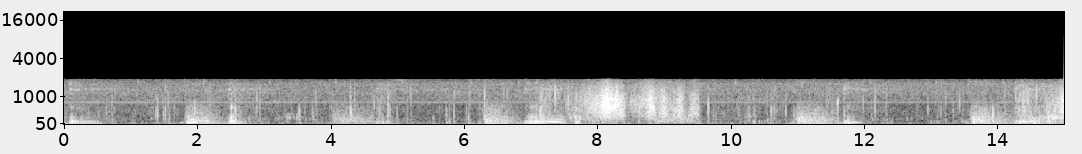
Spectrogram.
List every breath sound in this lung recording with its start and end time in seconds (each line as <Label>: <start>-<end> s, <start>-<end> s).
Inhalation: 1.78-2.41 s, 3.95-4.57 s, 6.26-6.81 s, 10.99-11.65 s, 13.59-14.27 s
Exhalation: 2.41-2.96 s, 4.61-5.24 s, 6.87-7.42 s, 11.71-12.12 s
Rhonchi: 1.78-2.34 s, 6.26-6.81 s, 7.17-7.72 s, 10.99-11.65 s, 11.71-12.12 s, 13.59-14.27 s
